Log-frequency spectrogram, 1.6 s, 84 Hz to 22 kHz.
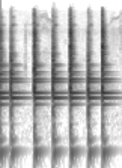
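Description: A musical rock is struck six times, each hit giving a bright, metallic ring like a struck steel water pot. The ring centres on a clear pitch near 1 kHz with higher overtones and fades quickly between strikes.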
